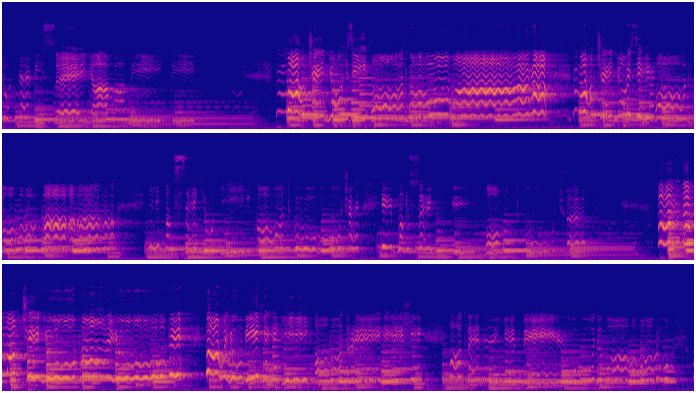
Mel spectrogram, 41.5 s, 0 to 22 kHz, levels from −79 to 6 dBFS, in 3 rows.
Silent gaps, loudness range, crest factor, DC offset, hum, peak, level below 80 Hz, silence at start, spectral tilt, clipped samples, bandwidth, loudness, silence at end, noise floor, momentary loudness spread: none; 13 LU; 22 dB; under 0.1%; none; -8 dBFS; -62 dBFS; 0 s; -5.5 dB/octave; under 0.1%; 11 kHz; -28 LUFS; 0 s; -57 dBFS; 18 LU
